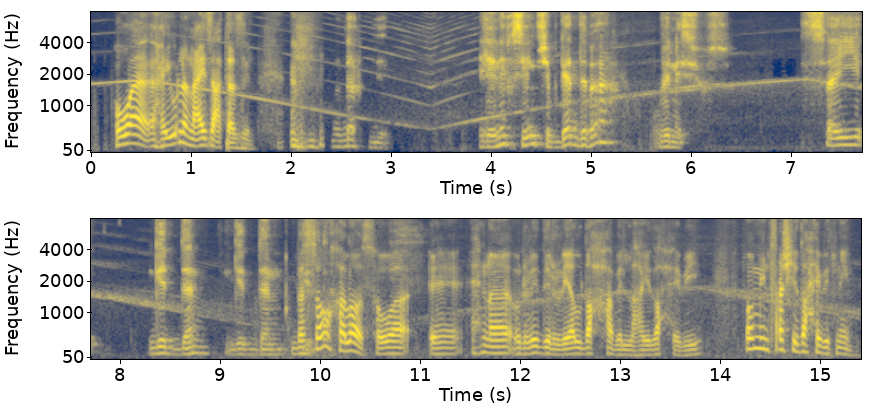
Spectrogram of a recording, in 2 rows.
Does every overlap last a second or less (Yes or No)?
Yes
